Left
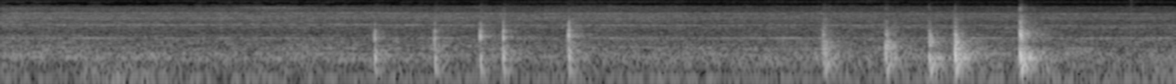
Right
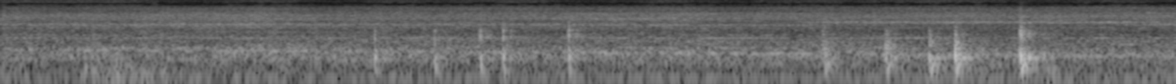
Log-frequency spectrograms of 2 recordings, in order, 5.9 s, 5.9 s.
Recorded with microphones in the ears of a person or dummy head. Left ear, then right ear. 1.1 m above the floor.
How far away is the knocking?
About 0.8 m.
